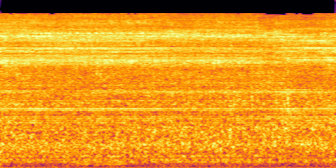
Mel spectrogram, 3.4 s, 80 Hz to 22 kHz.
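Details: GoldStar air conditioner on its first real use in 7 years, heard at the compressor outside: steady even low hum with a constant airy rush, no knocks or rattles; compressor running normally.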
